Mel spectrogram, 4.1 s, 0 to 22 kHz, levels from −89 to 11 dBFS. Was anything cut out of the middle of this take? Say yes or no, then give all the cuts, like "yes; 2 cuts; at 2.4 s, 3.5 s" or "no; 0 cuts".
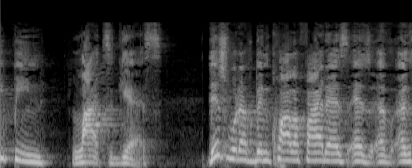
no; 0 cuts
